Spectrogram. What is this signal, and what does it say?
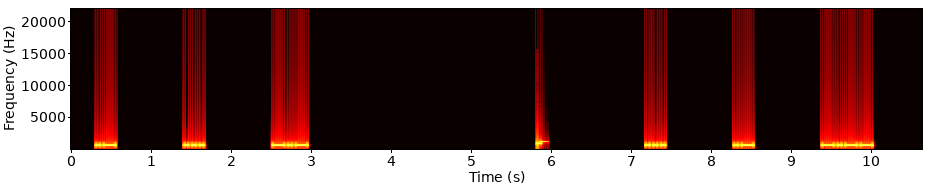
Morse code, heard as a keyed tone, about 25 wpm, spaced as for 9 wpm, 700 Hz. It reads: ASK SAY
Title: 6x Character Spacing - Top 200 Words - 25wpm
